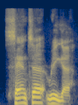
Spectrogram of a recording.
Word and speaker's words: Santariga: last name for me I don't want to mispronounce it Santa Ria Al Santa R um and before we get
